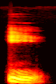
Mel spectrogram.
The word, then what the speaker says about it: y: and then we write the letter Y which means and and has the pronunciation of E.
